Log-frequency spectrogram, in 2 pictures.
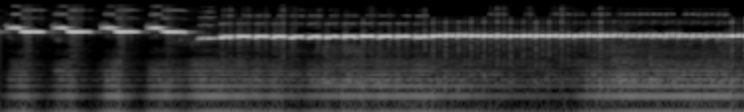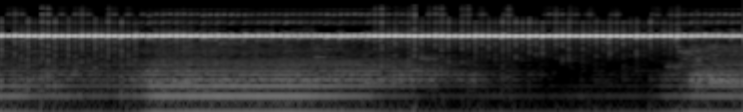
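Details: Training song of a Russian singer canary: a few quick falling notes, then a long, even, rolling trill held at one steady pitch for the rest of the clip, with a faint low hum in the background.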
